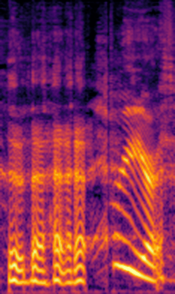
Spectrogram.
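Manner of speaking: slow, laughing it out. Real, not acted. Laughing to the host about hoping every year. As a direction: chuckle through the words, drawn out. Laughing at his own yearly hope.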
